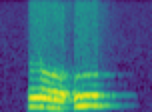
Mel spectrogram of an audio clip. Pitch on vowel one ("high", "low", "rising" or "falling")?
low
